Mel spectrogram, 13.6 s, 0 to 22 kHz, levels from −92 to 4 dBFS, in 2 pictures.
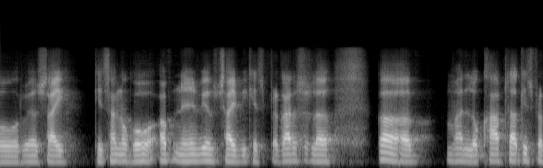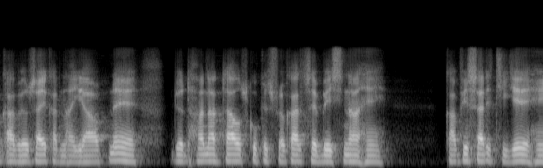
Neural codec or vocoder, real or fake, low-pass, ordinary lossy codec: codec, 16 kHz, about 1 kbps, DyCAST, with the encoder's durations; fake; none; none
